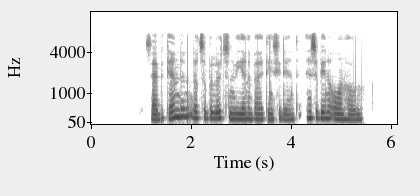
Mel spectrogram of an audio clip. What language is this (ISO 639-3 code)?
fry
